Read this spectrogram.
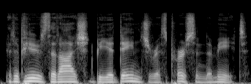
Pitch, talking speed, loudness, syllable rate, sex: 115 Hz, 260 wpm, -17 LUFS, 6.3 syllables/s, male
